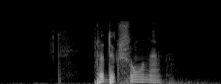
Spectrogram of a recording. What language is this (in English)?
Swedish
